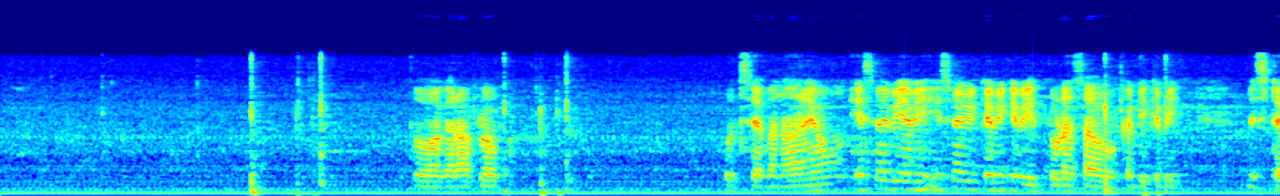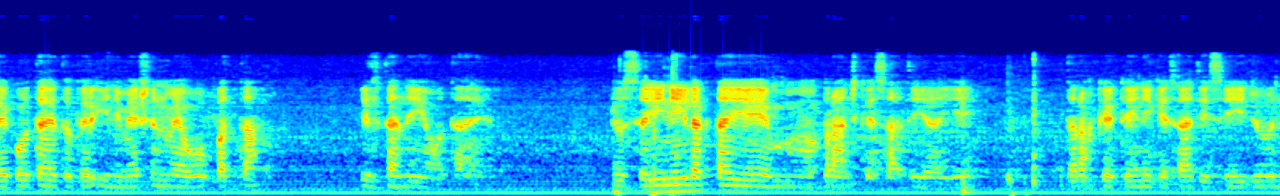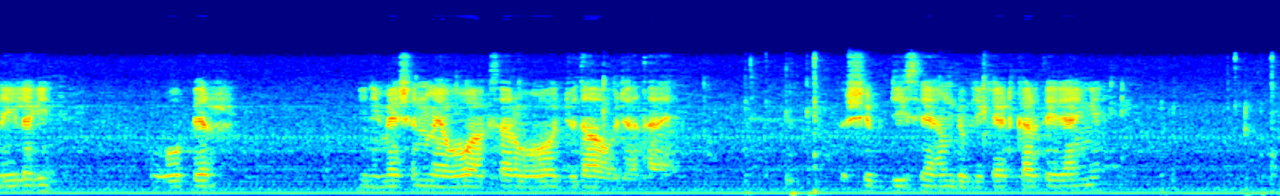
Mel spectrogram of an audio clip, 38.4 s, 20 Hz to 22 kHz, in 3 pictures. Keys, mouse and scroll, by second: 1.3 middle click, 3.2 shift+d, 5.7 shift+d, 8.3 middle click, 11.7 shift+d, 15.2 click, 19.6 shift+d, 20.8 middle click, 23.1 shift+d, 24.9 middle click, 26.4 click, 30.5 middle click, 33.7 shift+d, 35.8 middle click, 38.3 shift+d.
